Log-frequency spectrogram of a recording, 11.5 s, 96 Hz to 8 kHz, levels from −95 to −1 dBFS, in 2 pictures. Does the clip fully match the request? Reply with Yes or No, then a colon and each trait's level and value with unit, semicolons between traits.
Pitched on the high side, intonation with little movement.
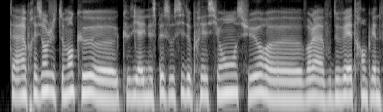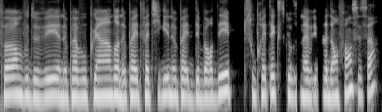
No: medium, 180 Hz; narrow, 1.9 semitones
